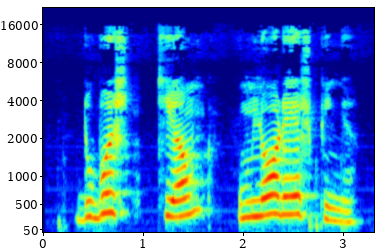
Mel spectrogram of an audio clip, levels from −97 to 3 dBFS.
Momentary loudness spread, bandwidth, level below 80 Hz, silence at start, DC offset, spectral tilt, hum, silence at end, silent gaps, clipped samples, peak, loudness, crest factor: 19 LU; 16.5 kHz; -66 dBFS; 0.35 s; under 0.1%; -4 dB/octave; none; 0.2 s; none; under 0.1%; -2 dBFS; -17 LUFS; 16 dB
